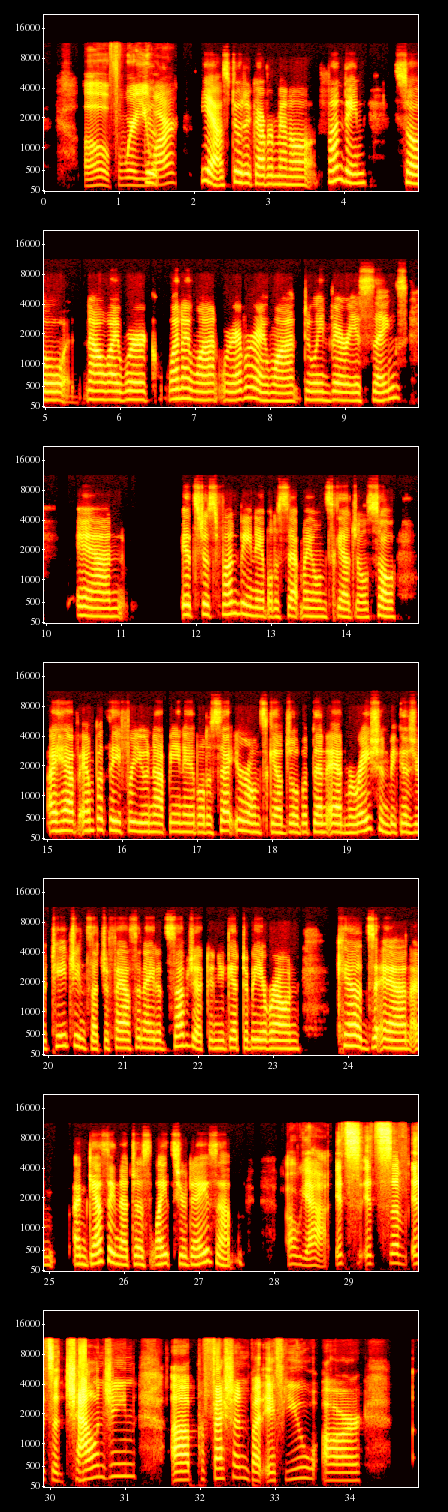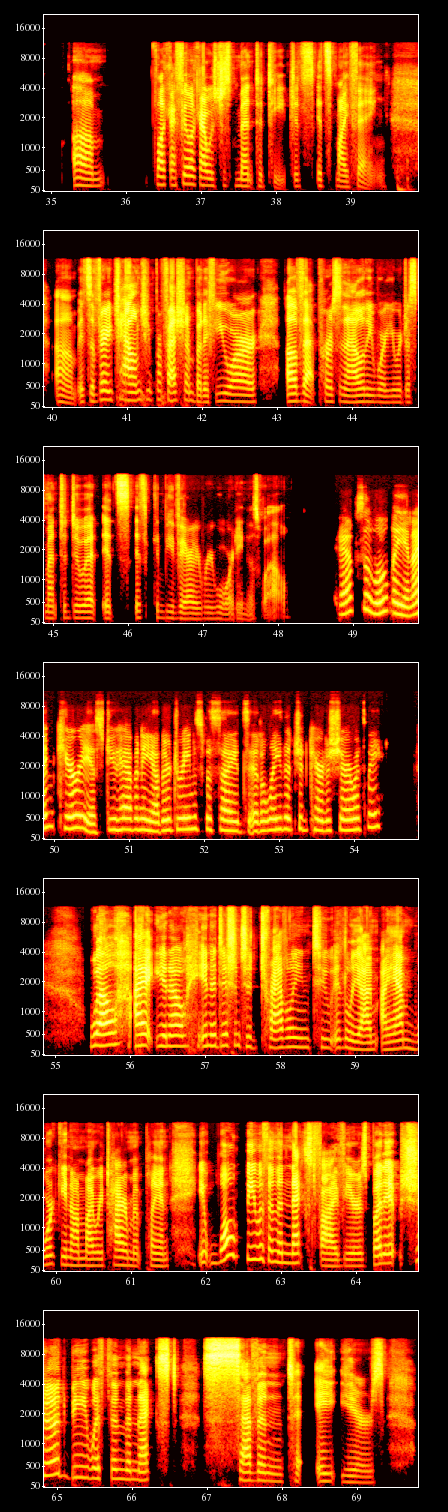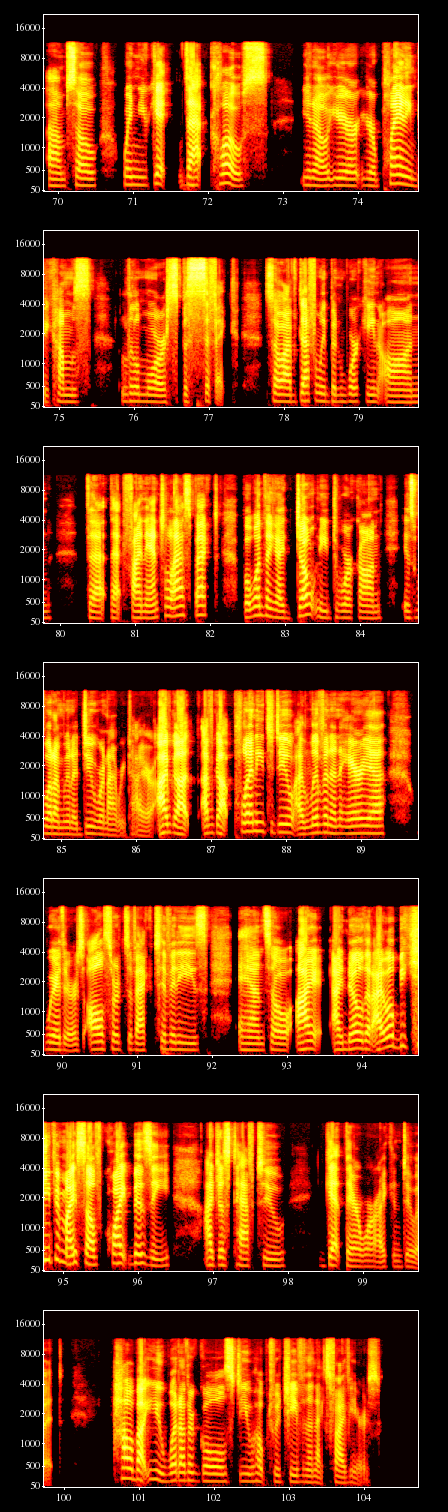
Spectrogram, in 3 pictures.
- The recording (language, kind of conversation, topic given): English, unstructured, What dreams do you hope to achieve in the next five years?
- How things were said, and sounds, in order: tapping; laughing while speaking: "keeping"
